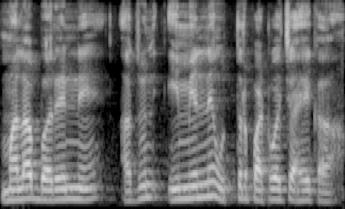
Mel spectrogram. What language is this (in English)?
Marathi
